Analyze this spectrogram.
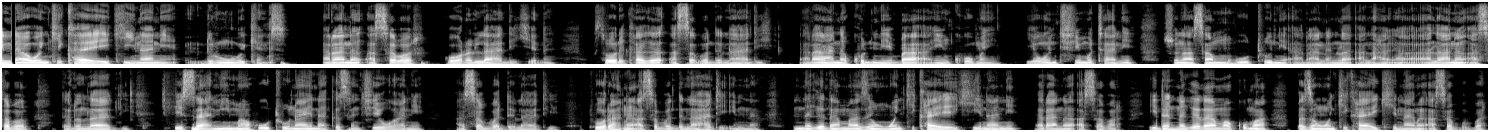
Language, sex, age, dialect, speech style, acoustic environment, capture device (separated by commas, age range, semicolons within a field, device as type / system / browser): Hausa, male, 25-34, Nigeria - Katsina, relaxed, silence, mobile / Linux / Chrome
